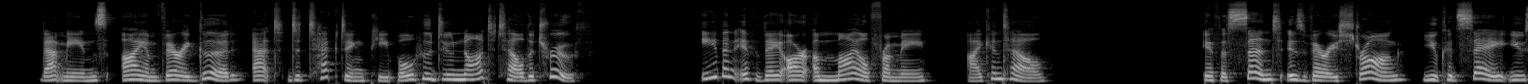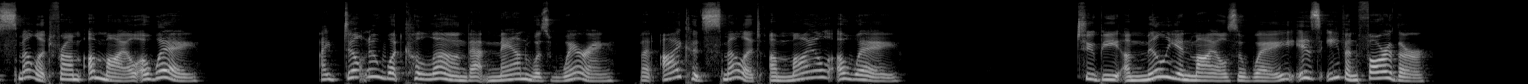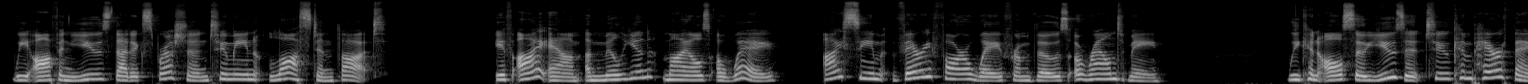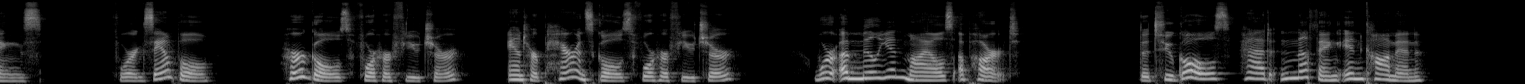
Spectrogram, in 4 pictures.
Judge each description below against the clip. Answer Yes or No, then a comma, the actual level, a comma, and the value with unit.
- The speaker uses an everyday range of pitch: No, wide, 6.0 semitones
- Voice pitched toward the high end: Yes, high, 205 Hz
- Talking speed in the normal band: No, slow, 125 wpm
